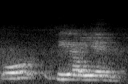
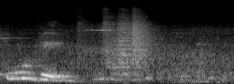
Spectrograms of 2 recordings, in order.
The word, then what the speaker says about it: Odin: And the godhead of the skies is written O-D-I-N. So we said Odin. He said no, you have to say Udin.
